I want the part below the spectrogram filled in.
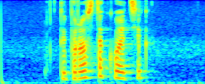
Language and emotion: Russian, positive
